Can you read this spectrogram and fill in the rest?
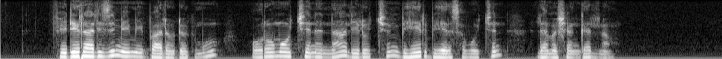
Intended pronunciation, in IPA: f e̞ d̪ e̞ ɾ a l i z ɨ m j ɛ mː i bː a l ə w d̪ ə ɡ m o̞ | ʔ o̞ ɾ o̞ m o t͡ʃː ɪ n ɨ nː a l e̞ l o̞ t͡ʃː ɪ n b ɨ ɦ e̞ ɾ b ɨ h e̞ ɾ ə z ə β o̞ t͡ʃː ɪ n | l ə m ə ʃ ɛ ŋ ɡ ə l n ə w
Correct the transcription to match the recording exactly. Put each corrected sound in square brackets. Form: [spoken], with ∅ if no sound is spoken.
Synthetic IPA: f e̞ d̪ e̞ ɾ a l i z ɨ m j ɛ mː i bː a l ə w d̪ ə ɡ m o̞ | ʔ o̞ ɾ o̞ m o t͡ʃː ɪ n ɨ nː a l e̞ l o̞ t͡ʃː ɪ [m] b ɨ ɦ e̞ ɾ b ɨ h e̞ ɾ ə [s] ə β o̞ t͡ʃː ɪ n | l ə m ə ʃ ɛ ŋ ɡ ə l n ə w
